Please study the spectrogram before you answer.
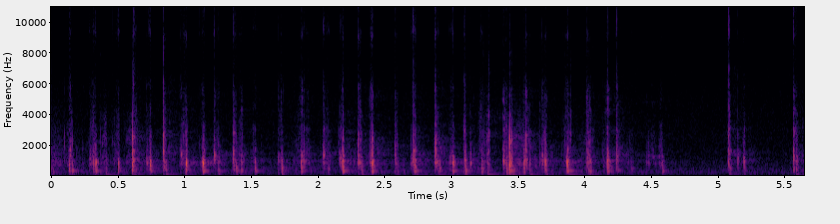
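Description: Fingertips type steadily on a small 68-key NiZ Plum Atom 68 mechanical keyboard, with a white plastic case and purple and yellow plastic Domikey Gas Attack SA keycaps, resting on a desk pad. About 32 quick, clacky keystrokes land in a fast, uneven rhythm, each a short mid-pitched plastic click with a bright edge. A brief pause near the end is followed by a few final strokes.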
